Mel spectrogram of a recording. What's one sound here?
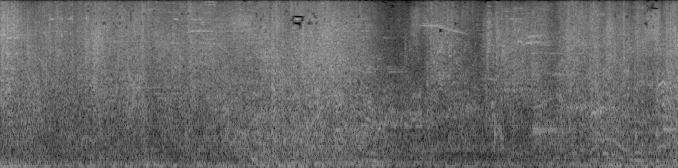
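Magical spell effects whoosh, crackle and burst during a fast fight.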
